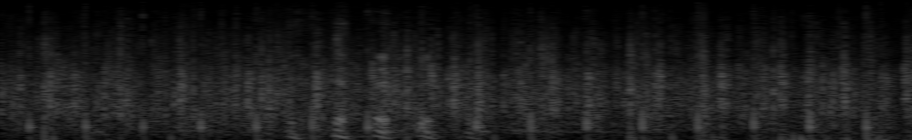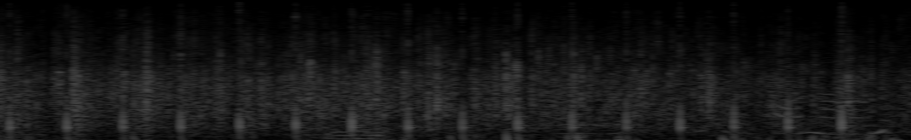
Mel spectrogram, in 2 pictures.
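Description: An audience breaks into sustained applause for a group of young women, dense overlapping claps crackling steadily for about nine seconds at an even, fairly loud level, with faint voices mixed in underneath.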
